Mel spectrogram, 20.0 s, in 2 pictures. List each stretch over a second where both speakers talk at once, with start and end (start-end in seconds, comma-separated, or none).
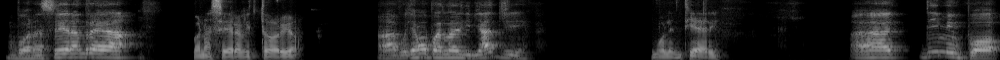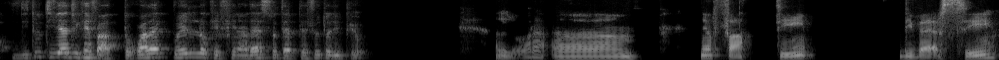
none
